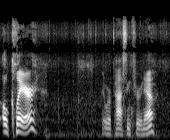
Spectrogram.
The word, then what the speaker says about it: Eau Claire: This area is called Eau Claire, that we're passing through now. Eau Claire is spelled E-A-U, Claire.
